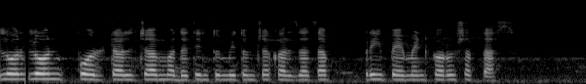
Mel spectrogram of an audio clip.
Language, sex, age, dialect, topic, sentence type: Marathi, female, 31-35, Southern Konkan, banking, statement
